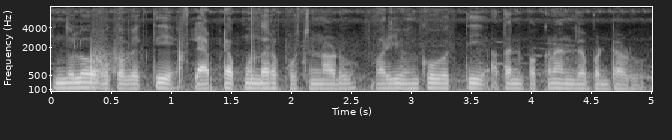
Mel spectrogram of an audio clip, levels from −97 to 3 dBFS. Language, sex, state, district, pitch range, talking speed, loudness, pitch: Telugu, male, Telangana, Hyderabad, 115-125 Hz, 145 wpm, -19 LUFS, 120 Hz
